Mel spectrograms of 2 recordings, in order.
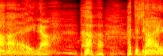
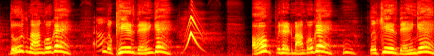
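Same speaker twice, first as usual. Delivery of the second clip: put-on angry action hero voice, higher; 9 semitones higher than usual. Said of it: "सनी Deol?".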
